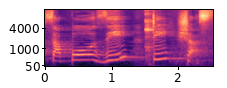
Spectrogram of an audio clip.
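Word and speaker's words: supposititious: সাপোজিটাস, sorry এটা সুপারস্টিশাস না, এটা সাপোজিটিশাস। একটু ভেঙে ভেঙে করবেন, সিলেবাল হচ্ছে একটা, জি হচ্ছে আরেকটা, টি হচ্ছে আরেকটা, চারটা সিলেবাল। ভেঙে ভেঙে যদি করেন আপনারা উচ্চারণ করতে পারবেন।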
